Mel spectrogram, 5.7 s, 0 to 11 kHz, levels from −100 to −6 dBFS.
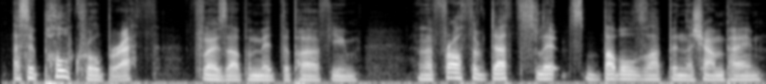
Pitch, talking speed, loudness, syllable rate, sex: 125 Hz, 200 wpm, -20 LUFS, 5.6 syllables/s, male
